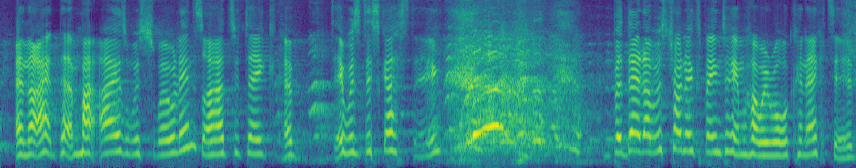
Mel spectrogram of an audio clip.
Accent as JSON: {"language": "English", "town": "Paris", "region": "Île-de-France", "country": "France", "also_born_or_lived": "Birmingham", "moved": "as an adult", "lives_now": "England", "said": "I'm from Paris"}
